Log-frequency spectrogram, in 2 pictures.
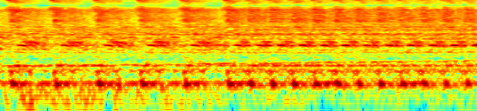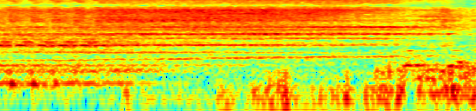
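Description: Dance-class music in a build-up. A held low drone runs under a light steady beat that thins out, and tones slide upward over the last couple of seconds, like an engine revving or a riser, before the full track drops back in.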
